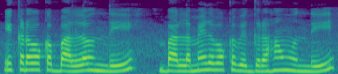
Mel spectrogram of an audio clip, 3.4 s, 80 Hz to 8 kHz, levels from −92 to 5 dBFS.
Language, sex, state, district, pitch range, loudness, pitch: Telugu, female, Telangana, Hyderabad, 220-260 Hz, -15 LUFS, 240 Hz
